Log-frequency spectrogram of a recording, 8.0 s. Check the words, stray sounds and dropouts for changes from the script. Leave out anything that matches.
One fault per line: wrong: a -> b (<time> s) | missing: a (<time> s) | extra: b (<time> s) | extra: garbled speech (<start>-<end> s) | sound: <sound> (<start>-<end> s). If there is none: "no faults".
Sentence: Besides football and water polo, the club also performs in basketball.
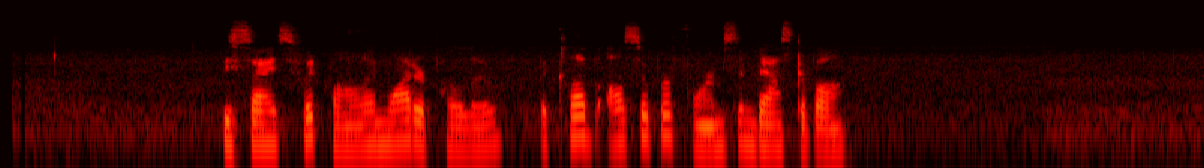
no faults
